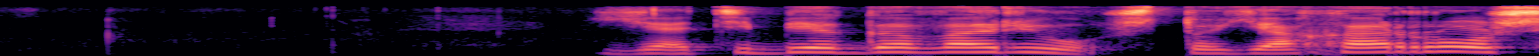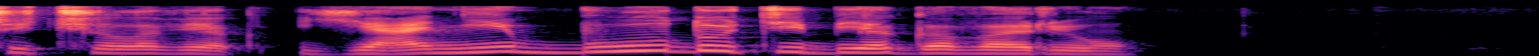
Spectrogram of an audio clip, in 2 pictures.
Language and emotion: Russian, angry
